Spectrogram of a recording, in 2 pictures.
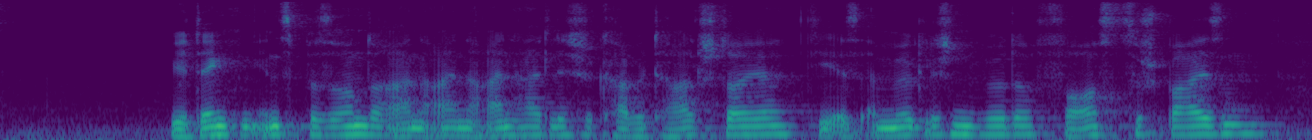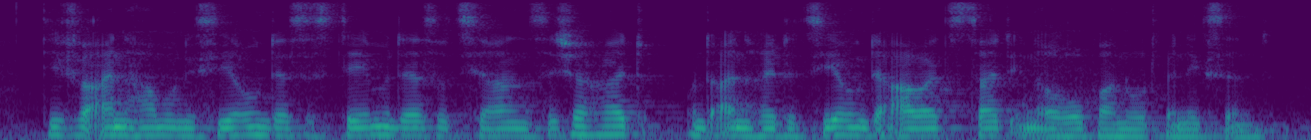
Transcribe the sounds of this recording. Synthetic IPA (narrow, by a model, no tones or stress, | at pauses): viːɐdɛŋkŋ̩ʔɪ̰nsb̥əzɔndəʁə̰ʔa̰nʔa̰ɪnəʔa̰ɪnɦaɪtlɪçəkʰapitʰaːlʃtɔʏɐd̥iːɛ̰sɛ̰ɐmøːklɪçn̩vʏɐdəfɔst͡suʃpaɪzn̩ | d̥iːfyːɐʔa̰ɪnəɦaɐmoniziːʁ̞ʊŋdeːɐzʏstʰeːmədeːɐzot͡sjaːlənzɪçɐɦaɪt | ʊntʔa̰ɪnəʁedut͡siːʁ̞ʊŋdeːɐʔa̰ɐbaɪt͡st͡saɪtɪ̰nʔɔ̰ʏʁoːpanoːtv̥ɛ̰ndɪçz̥ɪ̰nt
